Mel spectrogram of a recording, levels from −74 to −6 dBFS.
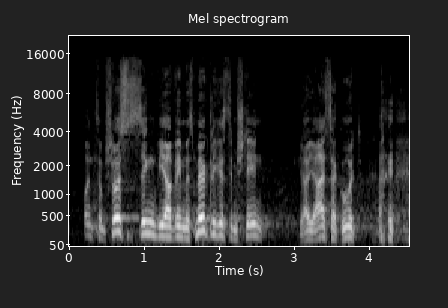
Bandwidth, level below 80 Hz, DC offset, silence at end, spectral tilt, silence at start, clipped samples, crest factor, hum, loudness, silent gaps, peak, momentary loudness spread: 15.5 kHz; -68 dBFS; under 0.1%; 0 s; -5 dB/octave; 0.2 s; under 0.1%; 20 dB; none; -23 LUFS; none; -4 dBFS; 13 LU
